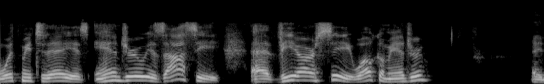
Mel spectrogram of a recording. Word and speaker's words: Ysasi: name right you know the pronunciation it's almost like a sauce Gardener you know I'm a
